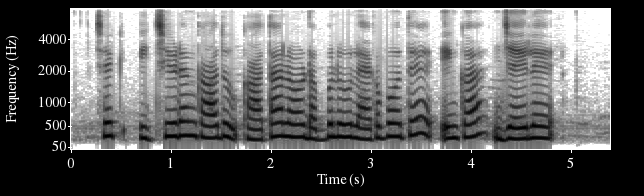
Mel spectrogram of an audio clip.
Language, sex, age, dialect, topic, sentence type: Telugu, female, 25-30, Utterandhra, banking, statement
